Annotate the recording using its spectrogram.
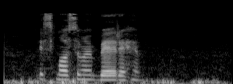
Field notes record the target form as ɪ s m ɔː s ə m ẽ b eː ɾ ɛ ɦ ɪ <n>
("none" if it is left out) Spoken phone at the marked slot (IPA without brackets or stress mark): m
